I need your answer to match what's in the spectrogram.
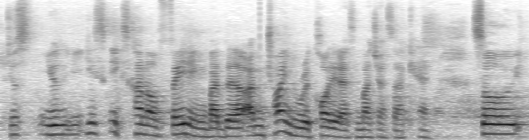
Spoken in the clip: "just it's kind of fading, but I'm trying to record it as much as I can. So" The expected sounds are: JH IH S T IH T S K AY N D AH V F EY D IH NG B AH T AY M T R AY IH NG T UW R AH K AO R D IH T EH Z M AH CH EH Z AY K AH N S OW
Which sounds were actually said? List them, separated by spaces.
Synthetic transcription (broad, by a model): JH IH S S IH T S K AY N D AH F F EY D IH NG B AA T AY M T R AY IH NG T UW R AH K AO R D IH T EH S M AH CH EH S AY K AH N S OW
